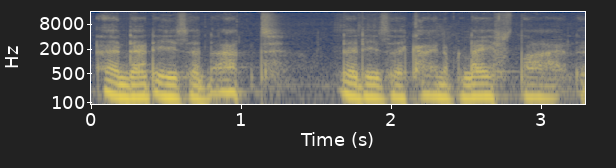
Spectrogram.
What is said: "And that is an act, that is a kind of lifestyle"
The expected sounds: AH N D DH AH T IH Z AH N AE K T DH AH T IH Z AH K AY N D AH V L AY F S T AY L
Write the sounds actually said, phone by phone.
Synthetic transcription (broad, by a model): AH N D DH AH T IH Z AH N AE K T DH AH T IH Z AH K AY N D AH V L AY F S T AY L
